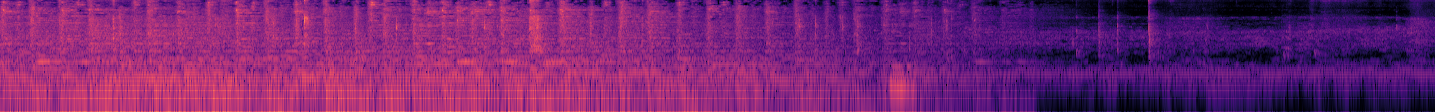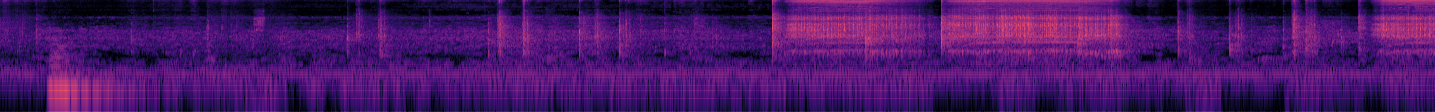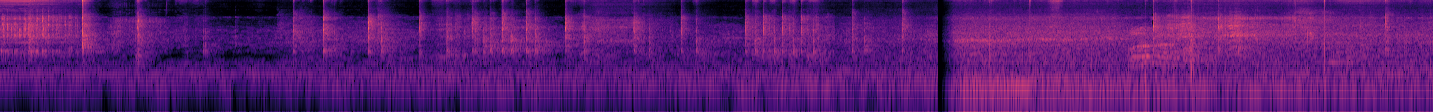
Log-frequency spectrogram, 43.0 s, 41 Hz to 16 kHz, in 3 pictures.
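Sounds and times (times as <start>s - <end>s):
small electric motor whirring: 22.0s - 25.8s, 28.0s - 30.6s.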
